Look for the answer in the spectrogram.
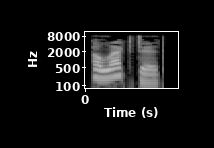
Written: elected

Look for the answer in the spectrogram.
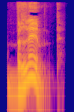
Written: blimp

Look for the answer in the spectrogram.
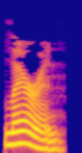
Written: leron

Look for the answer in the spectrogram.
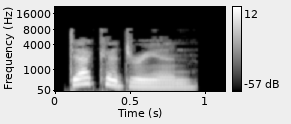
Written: dekedrian

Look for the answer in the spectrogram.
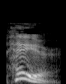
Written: payer

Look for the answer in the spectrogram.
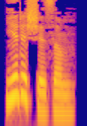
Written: yiddishism

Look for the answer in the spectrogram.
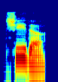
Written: chita

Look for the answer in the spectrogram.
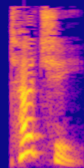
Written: touchy

